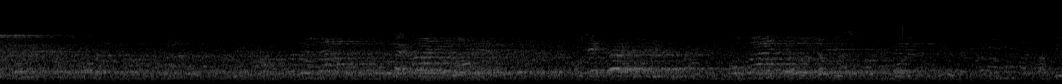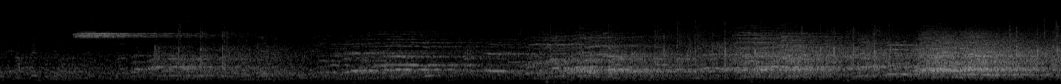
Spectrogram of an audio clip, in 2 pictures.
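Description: A handball bounces on a hard floor.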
